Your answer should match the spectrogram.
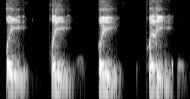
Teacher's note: tetap tebal kenapa karena pangkal lidah tetap terangkat cuman dia rahangnya turun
